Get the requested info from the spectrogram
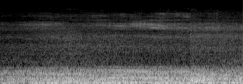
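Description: Traffic passing on a rain-soaked road, with a swelling hiss of tyres on wet tarmac, over a steady low rumble of wind buffeting the microphone.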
